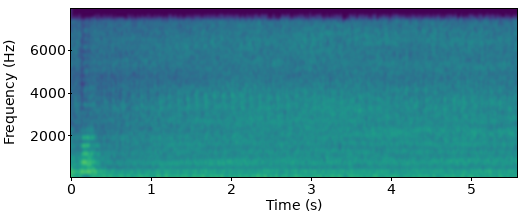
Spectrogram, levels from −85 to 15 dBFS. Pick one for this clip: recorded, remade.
recorded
